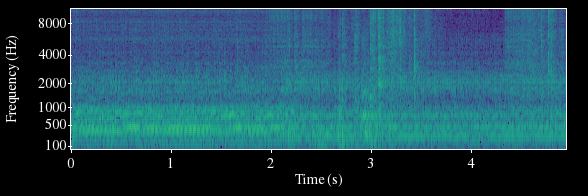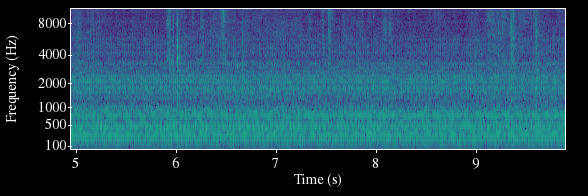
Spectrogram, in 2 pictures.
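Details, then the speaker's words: Keurig K60/K65 after clearing pump blockage and cleaning nozzle: soft even hum with faint steady tone as pump refills internal hot water reservoir after filling the cup, heater drawing about 1200 W; normal pump running after repair. "so what just happened there after it filled the cup was you heard the pump running to refill the hot water reservoir inside the unit"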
